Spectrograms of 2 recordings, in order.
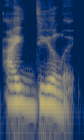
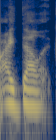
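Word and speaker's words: idyllic: one here is was your childhood idealic or idelic depending on how you pronounce it would you change anything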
